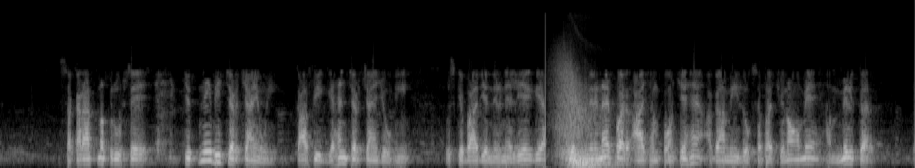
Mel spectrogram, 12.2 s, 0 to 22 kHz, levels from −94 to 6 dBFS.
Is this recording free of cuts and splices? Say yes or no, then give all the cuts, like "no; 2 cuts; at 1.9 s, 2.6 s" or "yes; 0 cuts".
no; 1 cut; at 7.3 s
